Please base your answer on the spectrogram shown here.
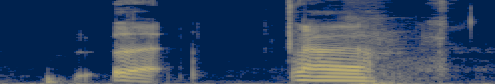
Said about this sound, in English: I don't want to burp during that one. Stop burping, you bastard.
